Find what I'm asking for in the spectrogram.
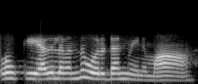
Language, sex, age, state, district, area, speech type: Tamil, female, 30-45, Tamil Nadu, Nagapattinam, rural, conversation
